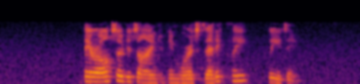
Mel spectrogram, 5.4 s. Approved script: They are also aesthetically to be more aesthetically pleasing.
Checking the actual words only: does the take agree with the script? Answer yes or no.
no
